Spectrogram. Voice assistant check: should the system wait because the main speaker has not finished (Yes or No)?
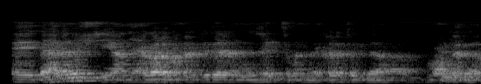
No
